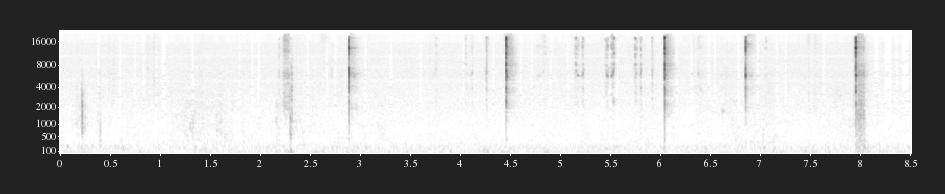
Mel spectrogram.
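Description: Scissors cutting a one-foot length of material for an emergency whip, a series of sharp, separate snips spaced about a second apart, close and fairly quiet over a low background hum.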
